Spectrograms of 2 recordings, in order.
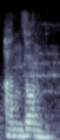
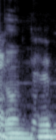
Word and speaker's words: Undone: Mira, he encontrado la serie de la que hablamos, se llama Andón. Undone, Andón. Dicho como suena.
